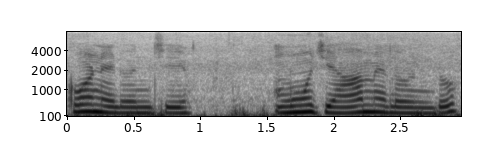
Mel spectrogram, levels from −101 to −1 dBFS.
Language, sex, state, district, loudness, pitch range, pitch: Tulu, female, Karnataka, Dakshina Kannada, -13 LUFS, 200-235 Hz, 215 Hz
